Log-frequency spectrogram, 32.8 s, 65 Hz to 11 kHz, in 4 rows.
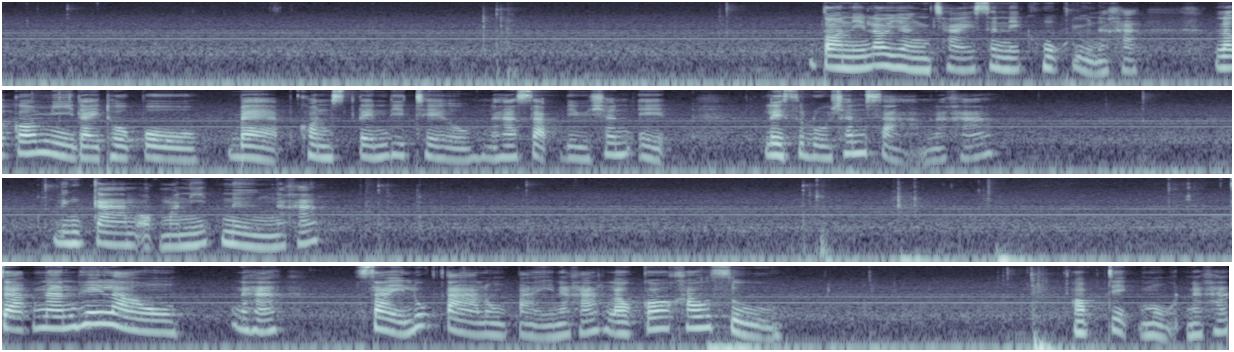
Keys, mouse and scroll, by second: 0.6-3.6 middle drag, 3.6-5.0 scroll up 1, 5.0-17.4 drag, 17.4-19.5 middle drag, 19.5-19.9 scroll down 2, 20.1-22.6 middle drag, 22.6 KP_1, 27.8 scroll down 1, 29.6 ctrl+Tab.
